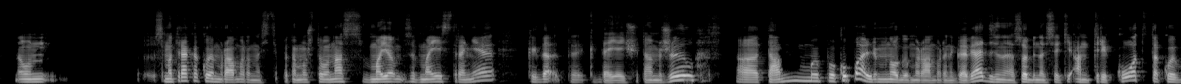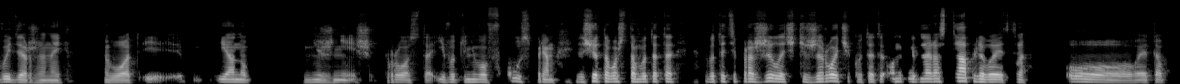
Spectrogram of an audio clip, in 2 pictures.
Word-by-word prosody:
Но 120 - 0
у - - +2
ме 125 0 -1 1.0
Э, - - -15
смотря 170 +7 +2
какой 160 -4 0
мраморности, 110 -5 -2
потому 110 +1 -4
что 110 +2 -4
у - - +1
нас 130 +2 -1
в 115 - -13
моём 125 +1 +3
з 130 - -10
в - - -11
моей 120 +3 +2
стране, 140 - -2 0.3
когда 120 +1 -1
т 105 -1 -10
когда 105 0 -7
я 95 +1 +1
еще 95 - -6
там 100 0 -2
жил, 195 - +4 0.4
а, 110 -3 +2
там 110 +3 +2
мы 165 -2 -2
покупали 160 - +3
много 115 -3 0
мраморной 95 -1 -2
говядины, 120 - +3
особенно 105 +1 +2
всякий 105 0 -4
антрекот, 125 - -1
такой 120 -2 +1
выдержанный, 100 -5 -1 0.4
вот. 100 -2 0
И 335 +4 -9 0.3
и 120 - -2
оно 115 -2 +2 0.5
нежнейшее 105 -2 -5
просто, 105 -2 -3
и 115 - -5
вот 120 +2 -5
у - - -2
него 115 0 +1
вкус 130 +4 -6
прям 110 -4 -1 0.2
За 115 - -6
счёт 140 +6 +6
того, 135 -2 +4
что 135 0 +2
вот 130 +1 0
эта 130 -1 +2 0.2
вот 125 +1 -4
эти 140 +1 -2
прожилочки, 130 -1 +2
жирочек 135 +6 +3
вот 115 - -9
это, 115 - 0
он 135 0 -3
когда 130 +1 +1
растапливается. 130 -4 +4 0.3
О! 110 -7 +1
Это 105 0 -2
120 Hz, 165 wpm, -25 LUFS, 105-135 Hz, 1.0 s, счёт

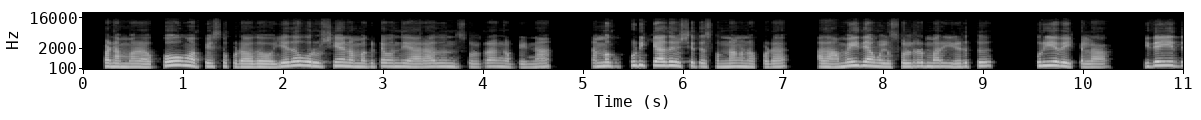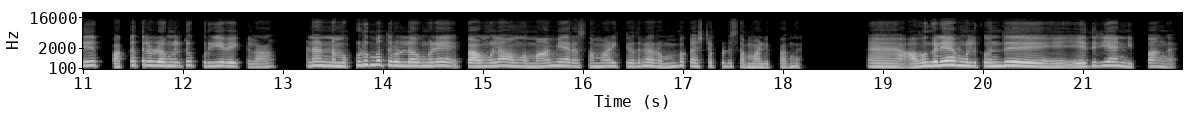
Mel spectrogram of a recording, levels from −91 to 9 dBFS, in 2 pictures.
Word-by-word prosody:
இப்ப 210 - 0
நம்ம 185 -1 0 0.3
கோவமா 260 -2 +5
பேசக்கூடாதோ! 185 -2 -1 0.2
ஏதோ 250 +3 +3
ஒரு 230 - +4
விஷயம் 230 0 0
நம்மக்கிட்ட 195 +1 -3
வந்து 200 0 -1
யாராவது 195 +2 -1
வந்து 190 -2 -4
சொல்றாங்க 195 +2 -4
அப்பிடின்னா, 175 +3 -6 0.5
நமக்கு 215 0 0
புடிக்காத 255 -1 +3
விஷயத்த 220 -3 -4
சொன்னாங்கன்னா 190 0 -1
கூட, 185 +1 -3 0.4
அத 190 - 0
அமைதியா 240 +3 +4
அவுங்களுக்கு 195 -2 -2
சொல்றமாரி 205 0 -1
எடுத்து 210 +3 -2 0.5
புரிய 250 +2 +4
வைக்கலாம். 180 -2 -3 0.4
இதே 250 +4 +4
இது 245 +3 0 0.3
பக்கத்துல 260 +8 -1
உள்ளவங்கள்ட்ட 240 +1 +1
புரிய 225 +1 +1
வைக்கலாம். 190 -2 -5 0.3
ஆனா, 245 +2 +1
நம்ம 220 -1 +3
குடும்பத்துல 285 -1 +1
உள்ளவங்களே 230 0 +1 0.2
இப்ப - - -31
அவுங்கள்லாம் 220 +4 +1
அவுங்க 205 -2 -2
மாமியார 225 +1 0
சமாளிக்கிறதுனா, 210 +2 -2
ரொம்ப 200 +6 -2
கஷ்டப்பட்டு 205 -1 -5
சமாளிப்பாங்க. 180 0 -3 0.9
அ - - 0 0.3
அவுங்களே 235 +6 +5
அவுங்களுக்கு 225 -4 +1
வந்து 230 +3 +4 0.5
எ - - -2 0.2
எதிரியா 235 +4 0
நிப்பாங்க. 195 0 -5
210 Hz, 135 wpm, -22 LUFS, 190-235 Hz, 0.9 s, கோவமா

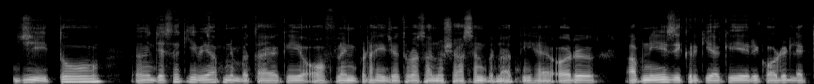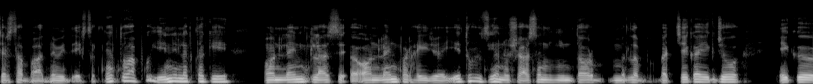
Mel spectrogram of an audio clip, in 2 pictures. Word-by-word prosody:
जी, 100 -5 0
तो 125 +2 +2 0.4
अ, - - -1 0.2
जैसा 100 +4 -2
कि 115 -3 -3
अभी 105 +1 0
आपने 110 -2 -2
बताया 90 +1 -3
कि 95 0 0
ऑफलाइन 90 0 -1
पढ़ाई 90 -2 -1
जो 90 - -2
है - - 0
थोड़ा-सा 90 +1 -2
अनुशासन 85 +1 -1
बनाती 85 - -3
है 85 -2 -3
और 90 +2 0 0.6
आपने 100 +1 +3
ये 110 - +4
ज़िक्र 105 -2 -1
किया 95 0 0
कि 100 - -1
ये 95 - +3
रिकॉर्डेड 95 +1 -1
लेक्चर्स 95 +1 -4
आप 100 - 0
बाद 85 -1 -2
में 90 - +2
भी 90 - +2
देख 75 - -3
सकते 130 0 -6
हैं। 140 - +1
तो 165 - +1
आपको 155 +3 -1
ये 115 -9 +3
नहीं 145 +2 +6
लगता 135 0 +1
कि 125 0 +2 0.4
ऑनलाइन 110 +3 +5
क्लास 105 -1 0
अ, - - -1
ऑनलाइन 100 +4 +3
पढ़ाई 100 -4 0
जो 95 - +1
है 90 - 0
ये 130 - +4
थोड़ी-सी 130 -4 +1
अनुशासनहीनता 100 -2 +1
और 100 -2 -1
मतलब 100 +1 -1
बच्चे 110 +3 -1
का 120 - +3
एक 110 -1 +2
जो 115 0 +4 0.4
एक 110 +1 +1
100 Hz, 205 wpm, -22 LUFS, 95-115 Hz, 0.6 s, नहीं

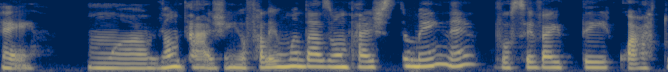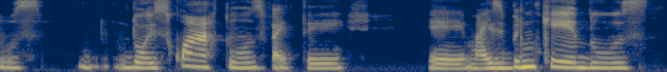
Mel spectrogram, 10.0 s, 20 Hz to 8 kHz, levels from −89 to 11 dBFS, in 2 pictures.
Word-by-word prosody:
É, 190 -4 -3 0.4
uma 200 -2 -4
vantagem, 225 -2 -1
eu 210 - -3
falei: 220 +4 -2
"Uma 265 +2 +4
das 255 -1 0
vantagens 245 0 +1
também, 280 +5 +1
né, 320 +4 -2
você 215 0 -3
vai 225 0 -1
ter 225 0 -5
quartos 205 +2 -4 0.5
2 215 -2 +1
quartos, 230 -6 +1
vai - - 0
ter, 195 0 -4 0.6
eh, 185 0 0
mais 200 +1 +2
brinquedos, 215 -3 +4
220 Hz, 125 wpm, -19 LUFS, 205-245 Hz, 0.6 s, Uma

